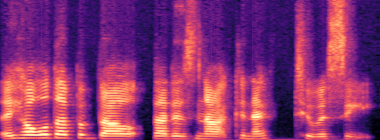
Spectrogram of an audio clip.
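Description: A woman co-hosting a comedy podcast, reading a silly bot-written airline safety script with deadpan delivery and giggles. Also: medium pitch, normal speed, dry recording. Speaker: podcast co-host.

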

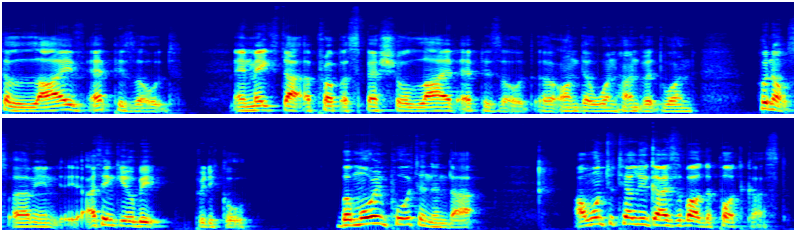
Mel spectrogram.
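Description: This podcast host is a native Portuguese speaker from Portugal, a man in his twenties. His voice runs fairly high and expressive, a little quick, as he kicks off his solo episode in a relaxed, cheerful, self-mocking style.

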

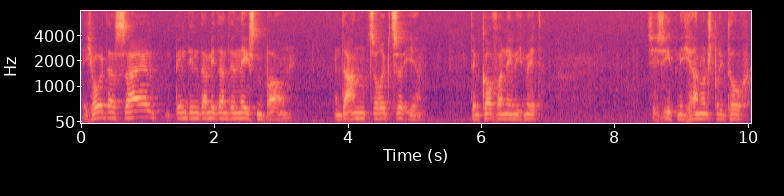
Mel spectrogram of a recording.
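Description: Man voicing a rough suspect, gravelly, coarse, boastful, radio play, faint hiss. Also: mid-range voice, measured pace, pauses often, a little mellow. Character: rough male suspect confessing to police.

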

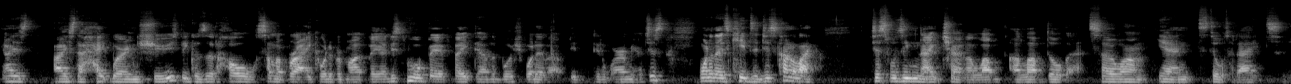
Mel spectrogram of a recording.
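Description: In an office interview, an Australian founder talks energetically and casually in a mid-range voice. He rambles, often restarting and filling gaps with fillers, and the audio carries a slight hiss or hum.

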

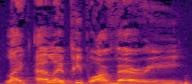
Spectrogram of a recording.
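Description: A man with a slightly raised voice in a loose, casual chat. He talks in an animated way and repeats points to drive them home. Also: sits high, normal speed, poor audio.

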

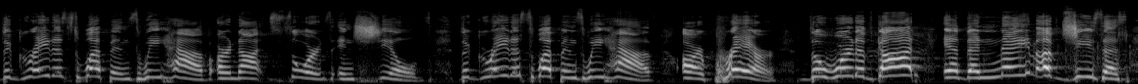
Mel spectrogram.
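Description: Slow, high-voiced woman preaching a fiery sermon. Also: expressive. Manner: declaiming a war-like declaration, slow and emphatic, rising to loud shouts. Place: church service.

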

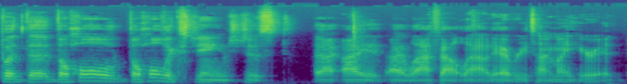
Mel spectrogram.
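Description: A man's voice: on the low side, moderate pace, vocal fry, a little mellow. A man co-hosting a podcast, casually chatting about a comedy film, laughing often and restarting his sentences. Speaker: podcast co-host. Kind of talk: casual film review chat.

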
